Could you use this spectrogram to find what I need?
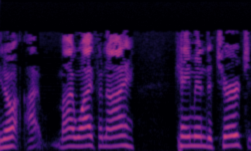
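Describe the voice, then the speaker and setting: A man speaks with a Southern US accent at a high pitch. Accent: Southern US drawl. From US South. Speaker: Sunday school teacher. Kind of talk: sermon. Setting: church.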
